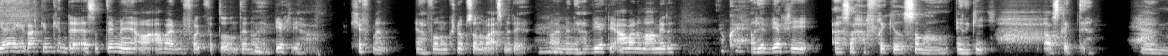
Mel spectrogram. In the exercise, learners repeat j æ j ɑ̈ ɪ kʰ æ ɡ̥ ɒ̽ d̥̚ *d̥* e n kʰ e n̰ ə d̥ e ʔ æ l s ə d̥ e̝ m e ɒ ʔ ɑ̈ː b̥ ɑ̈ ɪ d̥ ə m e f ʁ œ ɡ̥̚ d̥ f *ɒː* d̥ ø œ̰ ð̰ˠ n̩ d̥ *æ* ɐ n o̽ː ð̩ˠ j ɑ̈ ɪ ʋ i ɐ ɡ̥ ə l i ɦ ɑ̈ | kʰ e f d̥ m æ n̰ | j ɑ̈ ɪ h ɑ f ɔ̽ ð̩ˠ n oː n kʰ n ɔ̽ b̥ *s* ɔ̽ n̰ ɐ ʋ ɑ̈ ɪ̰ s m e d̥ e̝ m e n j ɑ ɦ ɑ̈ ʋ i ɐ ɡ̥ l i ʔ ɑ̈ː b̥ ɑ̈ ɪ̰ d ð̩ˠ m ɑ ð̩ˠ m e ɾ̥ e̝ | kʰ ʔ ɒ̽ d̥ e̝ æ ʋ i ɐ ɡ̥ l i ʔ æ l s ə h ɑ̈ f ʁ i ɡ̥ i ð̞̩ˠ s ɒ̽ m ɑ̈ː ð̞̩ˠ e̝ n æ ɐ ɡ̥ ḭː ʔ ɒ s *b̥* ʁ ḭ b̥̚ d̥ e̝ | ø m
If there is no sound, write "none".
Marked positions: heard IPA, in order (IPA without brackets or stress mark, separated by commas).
ɡ̥, ɒ, e, s, ɡ̥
